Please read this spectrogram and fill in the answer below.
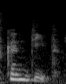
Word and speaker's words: Candide: i'm very sorry i don't know how to pronounce it so in russian it's candide so one more book was les miserables by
